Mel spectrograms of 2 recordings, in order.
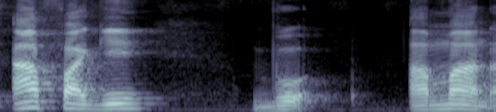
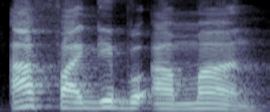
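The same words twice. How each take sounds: First: Afagibu spelled out slowly, afa-gebo, then Aman; slow Igbo demo. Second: Afagibu Aman said as afa-gebo aman in Igbo; Igbo phrase. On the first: Teaching a viewer the Igbo phrase, slowly and carefully. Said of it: "that's my local dialect". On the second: To a viewer, his name phrase in Igbo, said naturally. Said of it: "Say in African language, 'My name is Aman.'". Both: Shown as a demonstration.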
